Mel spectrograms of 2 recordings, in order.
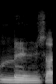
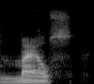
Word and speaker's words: MOUZ: It's not Moose, I do apologise. It is Mouse, spelled M-O-U-Z. That is what threw me.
